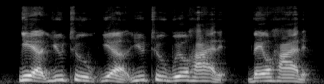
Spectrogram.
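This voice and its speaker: On a very clean recording with a silent background, a woman with a fairly low voice speaks at a fairly quick pace in an animated tone, with ordinary pitch variation. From Oklahoma City, US. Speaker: cooking livestreamer. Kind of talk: casual live-stream chat. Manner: loud.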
